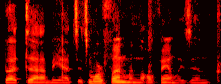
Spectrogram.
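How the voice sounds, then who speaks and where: A young man runs a casual live podcast stream from home into a studio microphone. His voice is hoarse and rattly, and he talks in loose, rambling runs full of restarts and self-deprecating asides, sitting at an ordinary middle pitch for a man. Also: quick pace, a little mellow. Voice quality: rattly, strained voice. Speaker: podcast host. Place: home room with mic.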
